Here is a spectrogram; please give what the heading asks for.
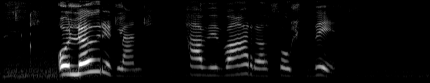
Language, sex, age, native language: Icelandic, female, 18-19, Icelandic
